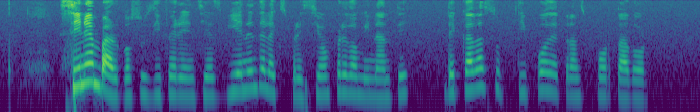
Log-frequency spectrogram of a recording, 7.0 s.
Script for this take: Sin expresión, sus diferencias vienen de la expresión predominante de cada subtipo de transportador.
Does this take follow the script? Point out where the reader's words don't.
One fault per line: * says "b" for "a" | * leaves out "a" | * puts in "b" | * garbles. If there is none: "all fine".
* says "embargo" for "expresión"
